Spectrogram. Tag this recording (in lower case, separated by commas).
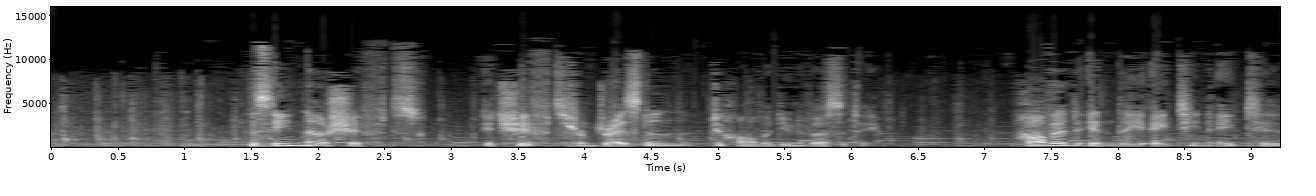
speech, music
